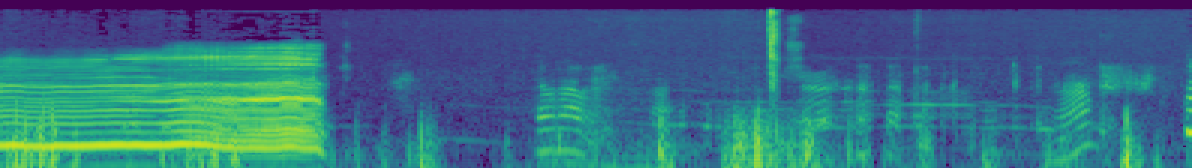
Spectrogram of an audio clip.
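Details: A baby camel with its mother gives a loud, drawn-out moaning bleat, steady in pitch and then suddenly cut off.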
